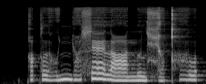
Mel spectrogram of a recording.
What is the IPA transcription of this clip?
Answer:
q ə˩ q l ɔ̤˩˧ ɲ ɑ̤˧ ɬ æ˥˧ l ɑː˩ n ʊ˩ l ɕ ṳ˩ qʰ ɔ̤˥˧ l

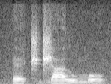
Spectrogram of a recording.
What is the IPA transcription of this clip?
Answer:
ɛ˨ t͡ʃ d͡ʒ a˧ l u˦ m o˦˨

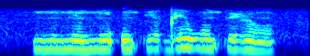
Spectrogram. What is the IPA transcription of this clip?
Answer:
mʲ õ mʲ ɔ̃ mʲ ẽ ʔ ĩ pʲ ɔ d e w ũ pʲ e ɭ õ

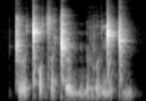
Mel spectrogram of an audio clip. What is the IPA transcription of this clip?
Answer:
ʈ͡ʂ əː ǀʰ ɔ d͡z a ǁ œ nː œ v əː ŋ͡ǀ ø ǀ y

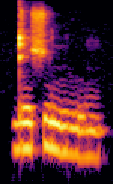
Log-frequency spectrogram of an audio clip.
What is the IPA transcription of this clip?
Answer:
ɖ e ʃ ɨ ɲ u m

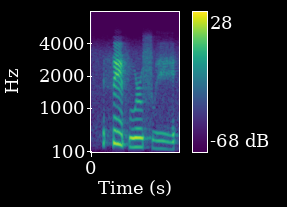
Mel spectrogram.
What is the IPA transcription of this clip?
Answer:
θ ẽ f u ɹ sʷ e̤

